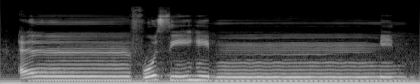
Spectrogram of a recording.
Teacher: Mimnya ada 2. Nah, jadi makanya ditahannya agak lebih lama karena juga status hukumnya berubah menjadi idgham mislain atau idgham mimi.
